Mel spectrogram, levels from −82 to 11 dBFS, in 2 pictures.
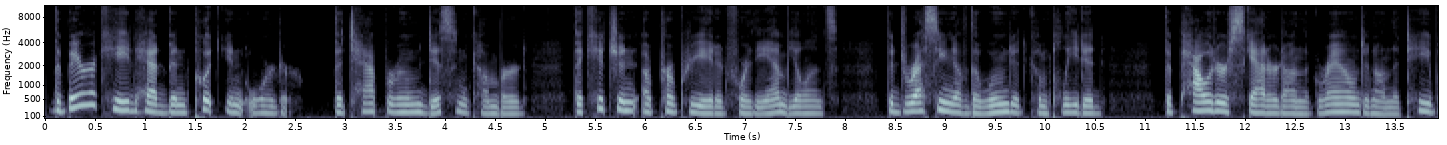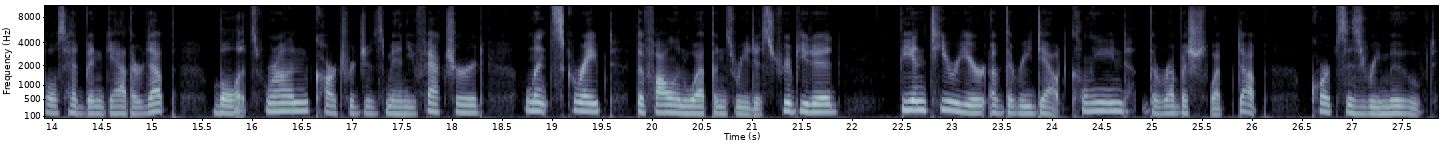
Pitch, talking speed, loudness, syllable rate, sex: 175 Hz, 130 wpm, -22 LUFS, 4.5 syllables/s, female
